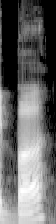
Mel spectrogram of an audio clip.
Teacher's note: you say with both of your lips it's bilabial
